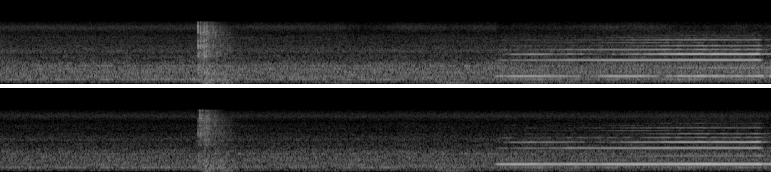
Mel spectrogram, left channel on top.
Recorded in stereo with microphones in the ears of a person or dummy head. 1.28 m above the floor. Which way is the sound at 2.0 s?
50° left (ahead or behind).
